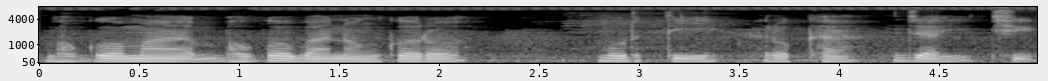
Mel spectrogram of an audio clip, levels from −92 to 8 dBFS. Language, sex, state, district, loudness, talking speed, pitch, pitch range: Odia, male, Odisha, Malkangiri, -16 LUFS, 60 wpm, 130 Hz, 125-135 Hz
